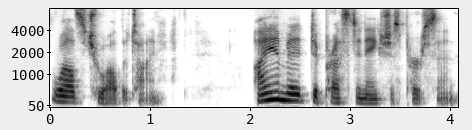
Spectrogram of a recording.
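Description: Her tone is dark and mellow, and she talks at a moderate pace. The recording is very clean, with a silent background. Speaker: podcast host, self-help blogger. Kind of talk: casual monologue. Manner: conversational.

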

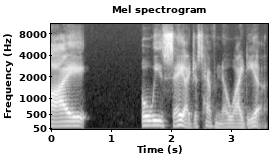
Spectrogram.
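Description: A man with an American accent speaks very slowly at a medium pitch. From Boston suburbs, Massachusetts. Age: 20s. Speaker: singer-songwriter. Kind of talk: casual interview.

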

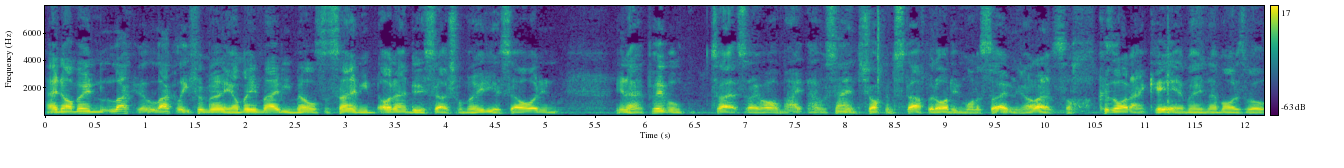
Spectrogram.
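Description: A man speaks in a very deep, low voice with an Australian accent, at a fairly quick pace. His intonation stays fairly even, and there is noticeable background noise. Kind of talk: casual chat. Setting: outdoors.

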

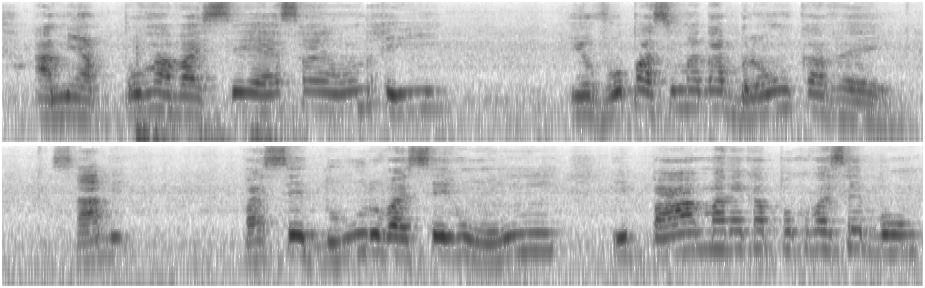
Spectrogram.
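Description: A man's high-pitched voice with a Bahian accent, broken by long, frequent pauses. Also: ordinary pitch variation, moderate pace. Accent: Bahian, kept. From Bahia, Salvador. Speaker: podcast guest. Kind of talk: casual chat. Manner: animated.

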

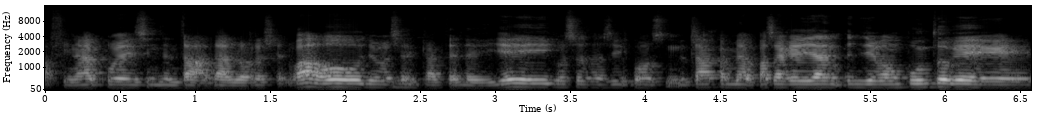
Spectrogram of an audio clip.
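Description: A medium-pitched male voice, monotone and flat, at a fairly quick pace with hardly any pauses and big swings in loudness. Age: 30s. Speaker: bar owner. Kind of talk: casual chat.

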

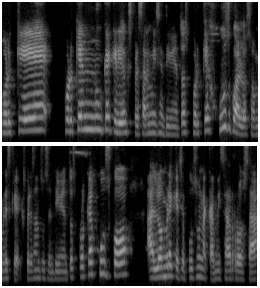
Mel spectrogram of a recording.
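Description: A woman speaks in a plain, everyday voice. Her pace is fairly quick. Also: medium pitch for a woman. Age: 20s. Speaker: podcast guest. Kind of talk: casual chat.

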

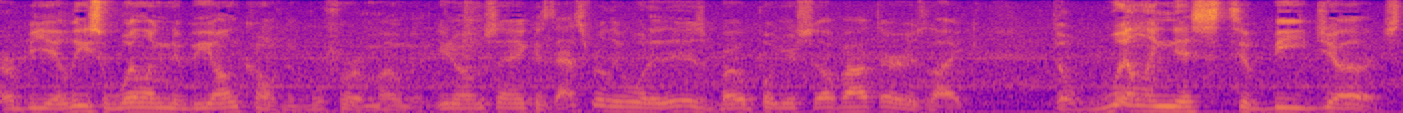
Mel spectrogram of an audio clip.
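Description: Amid noticeable background noise, a man of medium pitch talks at a very fast pace with fairly even intonation. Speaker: podcast host. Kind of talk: casual chat. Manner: casual, profane.

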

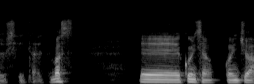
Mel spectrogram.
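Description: A man speaks in a dark, mellow tone at a fairly low pitch, with a dry, close sound, no echo and a quiet background. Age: 50s. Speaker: radio host, rural private school head. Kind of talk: interview. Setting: remote call with guest in Myanmar. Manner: frequent fillers, hesitant.

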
